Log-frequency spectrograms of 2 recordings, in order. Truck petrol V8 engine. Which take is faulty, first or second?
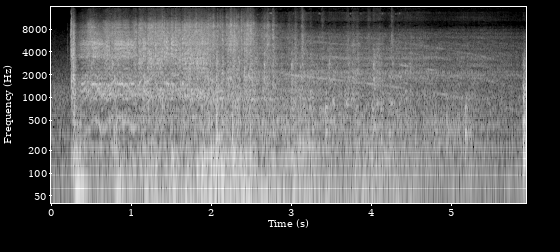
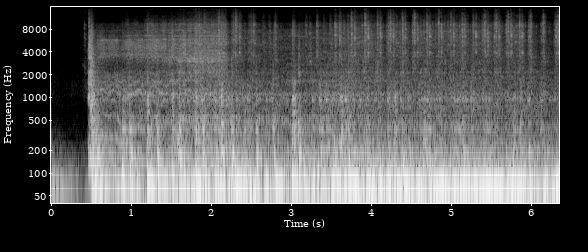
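first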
